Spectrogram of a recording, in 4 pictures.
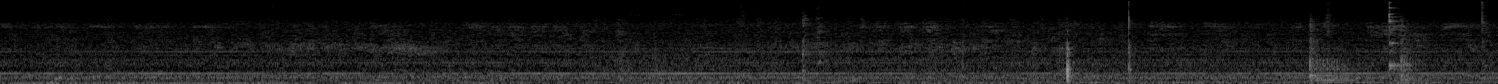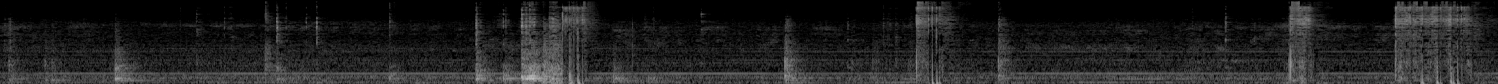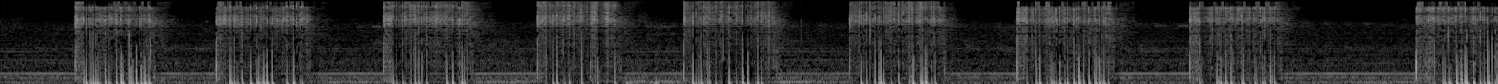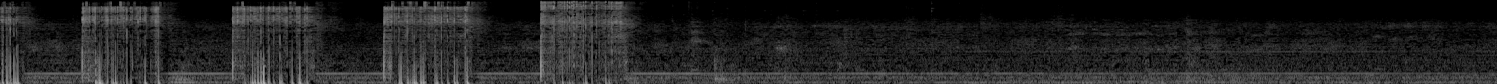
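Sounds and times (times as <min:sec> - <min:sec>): steady electrical hum: 0:00.0 - 0:59.9
welding arc crackling: 0:19.7 - 0:21.5, 0:23.8 - 0:25.0, 0:27.7 - 0:43.2, 0:43.9 - 0:51.6.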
